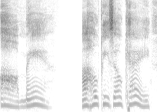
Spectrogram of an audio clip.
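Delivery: low-key, soft-spoken, hushed and drawn out. Retelling what Grayson said while standing there: imitating Grayson's soft-spoken voice. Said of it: "he's a little more soft-spoken guy".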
